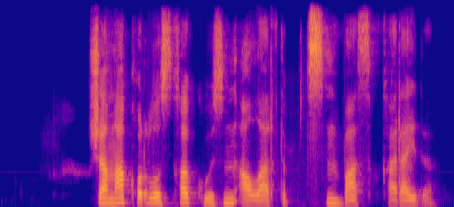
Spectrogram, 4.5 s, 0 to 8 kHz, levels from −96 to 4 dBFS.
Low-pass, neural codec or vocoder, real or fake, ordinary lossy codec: none; codec, 16 kHz, 1 kbps, X-Codec, HuBERT features, trained on LibriSpeech; fake; none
